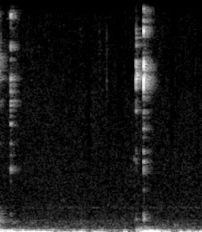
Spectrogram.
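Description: Near silence, broken by one faint computer-mouse click about one and a half seconds in as a chart is selected.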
